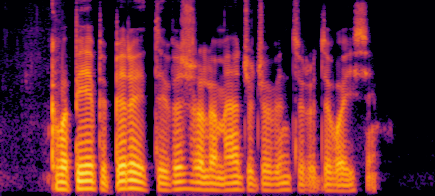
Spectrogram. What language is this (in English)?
Lithuanian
